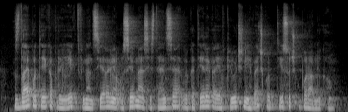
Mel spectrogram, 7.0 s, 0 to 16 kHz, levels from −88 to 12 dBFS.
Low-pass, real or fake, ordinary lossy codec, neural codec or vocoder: 14.4 kHz; real; none; none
